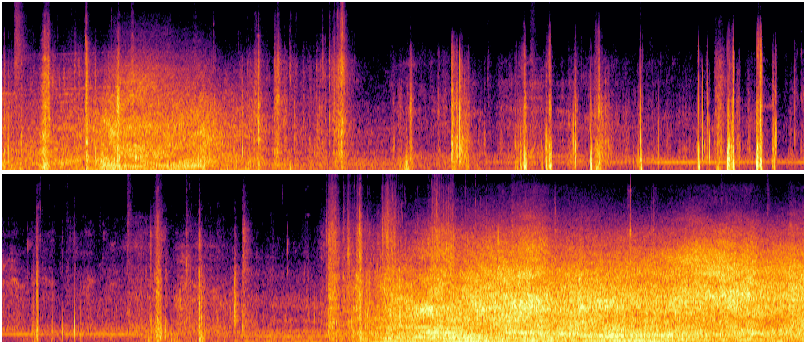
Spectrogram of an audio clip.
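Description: Sharp clicks and knocks from a handheld phone being moved. About three-quarters of the way in, a motor vehicle's engine running close by gets loud and stays steady.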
